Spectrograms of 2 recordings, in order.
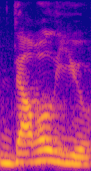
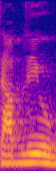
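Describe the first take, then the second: First: It is said as two clear parts, 'double you'. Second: It is said as one squeezed word, 'dabliu'. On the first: The speaker calls it right. "এইভাবে আমরা উচ্চারণ করব এই লেটারটাকে" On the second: The speaker calls it wrong. "অনেকে ডাব্লিউ বলি, এভাবে না"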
